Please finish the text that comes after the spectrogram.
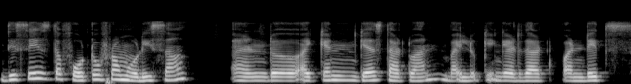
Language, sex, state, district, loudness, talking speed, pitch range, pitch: English, female, Odisha, Malkangiri, -15 LUFS, 160 wpm, 175-220 Hz, 185 Hz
